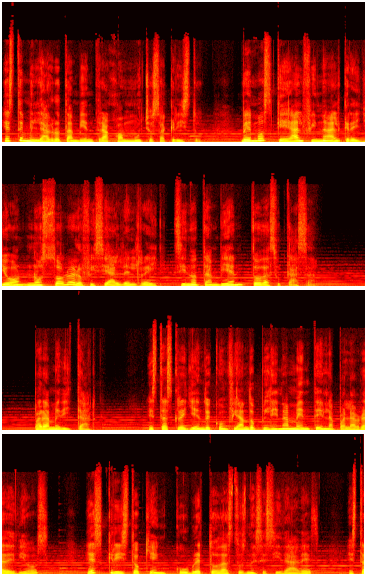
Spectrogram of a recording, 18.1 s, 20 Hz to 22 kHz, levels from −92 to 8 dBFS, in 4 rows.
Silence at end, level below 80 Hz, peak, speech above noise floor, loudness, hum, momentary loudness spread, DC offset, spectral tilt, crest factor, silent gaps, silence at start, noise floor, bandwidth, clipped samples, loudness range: 0 s; -48 dBFS; -2 dBFS; 25 dB; -20 LUFS; none; 11 LU; under 0.1%; -6 dB/octave; 18 dB; none; 0 s; -44 dBFS; 17 kHz; under 0.1%; 4 LU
